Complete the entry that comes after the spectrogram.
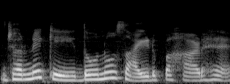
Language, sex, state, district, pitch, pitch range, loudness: Hindi, female, Himachal Pradesh, Shimla, 220 Hz, 195-235 Hz, -15 LUFS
